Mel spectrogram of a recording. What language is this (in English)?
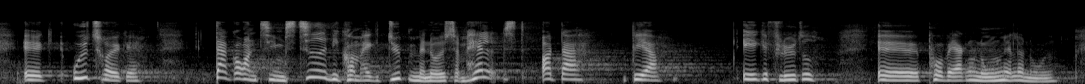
Danish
